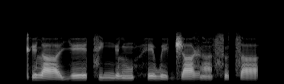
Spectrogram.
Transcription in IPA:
kʼ ɪ˦ l aː˨ j eː˦ t͡s i˦ ŋ ɪ˦ l ũ˦ h e˦ w e˨ d͡ʒ aː˦ ɣ ã˨ s ʊ˦ t͡s a˦

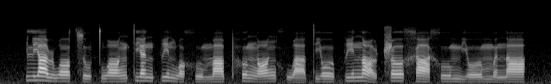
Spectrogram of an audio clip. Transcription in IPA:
l j ä˥˩ ɻ w ɔ˧˥ t͡s u˨˩ t̪ w ɑ˧˥ ŋ t̪ j ɛ˥˧ n p i˥˩ n̪ w ɔ˩ x u˨˩ m ä˧˥ pʰ ʊ˥˩ ŋ ɑ˥ ŋ x w ä˨˩ t̪ j o˥˩ ʊ̯ p i˥ n ɑ˨˩ ʊ̯ ʈ͡ʂ ɤ˥ x ä˥˩ x u˥ m j o˧˥ ʊ̯ m ə˧˥ n ä˥

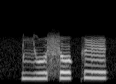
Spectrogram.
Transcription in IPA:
ʎ u˨ s o˦ k ʏ˦

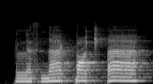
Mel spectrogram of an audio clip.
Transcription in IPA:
l ə˨ θ n æ˦ k͡p ɑ˦ t͡ʃʼ æ˦

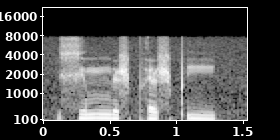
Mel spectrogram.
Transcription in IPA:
x ɪ m n e ʂ pʰ ɛ ʂ pʼ i

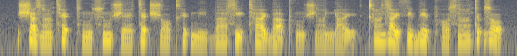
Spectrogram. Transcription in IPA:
ʃ ä̰˦˨ z ã˨ tʰ ɛ˦ ʔ tʰ ũ˨ s ũ˦ ʃ ɛ˨ t ɛ˦ ʔ ʃ ɔ˨ kʰ ɪ˦ ʔ m i˨ b ä˦ s ḭ˦˨ tʰ a̰˦˨ ɪ̯ b ä̰˦˨ pʰ ũ˨ ʃ ã˦ ɲ a̰˦˨ ɪ̯ | kʰ ã˦ z a̰˦˨ ɪ̯ θ ḭ˦˨ b ḛ˦˨ pʰ ɔ˨ s ã˦ t ʊ˦ ʔ z ɔ̰˦˨

